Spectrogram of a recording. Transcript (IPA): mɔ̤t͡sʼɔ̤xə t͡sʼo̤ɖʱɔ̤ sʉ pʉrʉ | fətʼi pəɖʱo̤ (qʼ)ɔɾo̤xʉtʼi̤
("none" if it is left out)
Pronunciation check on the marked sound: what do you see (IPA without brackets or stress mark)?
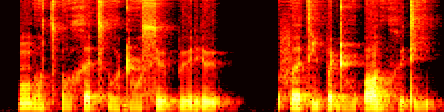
ʔ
